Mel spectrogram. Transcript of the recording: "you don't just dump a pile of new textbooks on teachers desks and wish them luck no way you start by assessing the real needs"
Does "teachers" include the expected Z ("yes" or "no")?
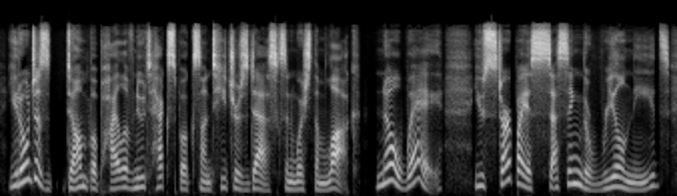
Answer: yes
